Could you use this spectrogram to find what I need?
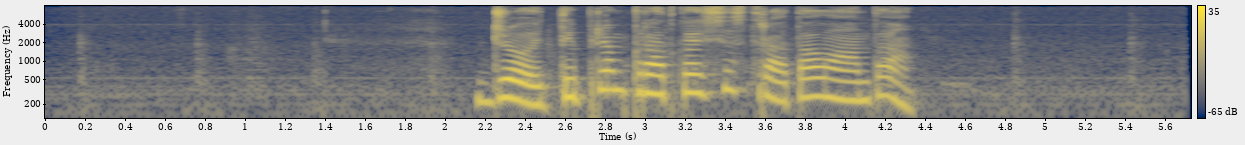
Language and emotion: Russian, positive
